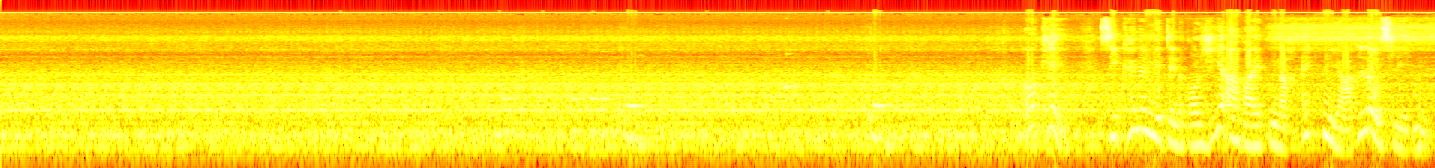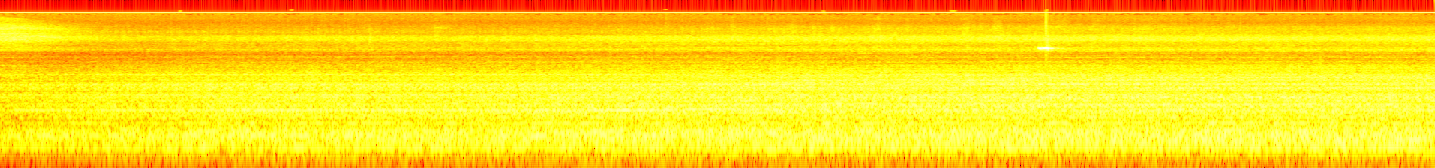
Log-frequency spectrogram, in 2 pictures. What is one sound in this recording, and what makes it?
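A train engine hums steadily as the train rolls along the rails.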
